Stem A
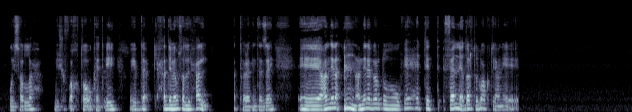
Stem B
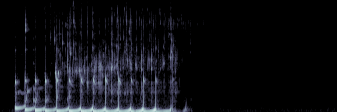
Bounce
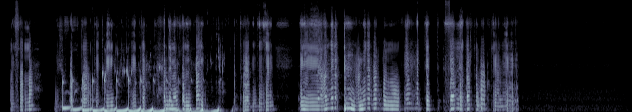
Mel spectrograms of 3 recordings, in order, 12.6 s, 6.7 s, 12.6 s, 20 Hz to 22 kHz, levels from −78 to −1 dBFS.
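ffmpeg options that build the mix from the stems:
ffmpeg -i stem1.wav -i stem2.wav -filter_complex "[0:a]aeval=exprs='0.531*(cos(1*acos(clip(val(0)/0.531,-1,1)))-cos(1*PI/2))+0.0596*(cos(6*acos(clip(val(0)/0.531,-1,1)))-cos(6*PI/2))+0.0944*(cos(7*acos(clip(val(0)/0.531,-1,1)))-cos(7*PI/2))':channel_layout=same,equalizer=frequency=9200:width=2.9:gain=13.5,dynaudnorm=framelen=220:gausssize=5:maxgain=11.5dB,volume=-1.5dB[link_01];[1:a]highshelf=frequency=6100:gain=-7,alimiter=limit=-14dB:level=0:latency=1,equalizer=frequency=87:width=1.5:gain=3.5,adelay=950,volume=-2dB[link_02];[link_01][link_02]amix=inputs=2:normalize=0,highpass=53,acompressor=threshold=-22dB:ratio=6" out.wav

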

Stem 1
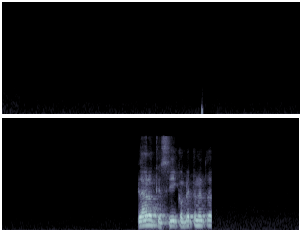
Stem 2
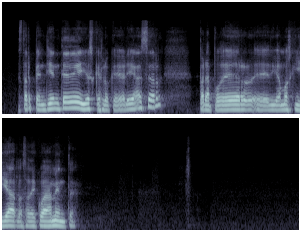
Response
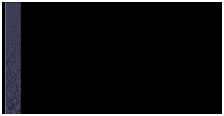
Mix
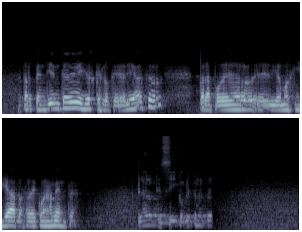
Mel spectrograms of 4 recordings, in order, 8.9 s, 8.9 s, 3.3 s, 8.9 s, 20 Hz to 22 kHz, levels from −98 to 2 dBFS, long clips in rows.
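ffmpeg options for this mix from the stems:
-filter_complex "[0:a]acompressor=threshold=-33dB:ratio=6,volume=-11dB[link_01];[1:a]lowpass=frequency=1400:width=0.5412,lowpass=frequency=1400:width=1.3066,lowshelf=frequency=290:gain=-6.5,volume=-0.5dB[link_02];[link_01][link_02]amix=inputs=2:normalize=0,acompressor=mode=upward:threshold=-41dB:ratio=2.5,asplit=2[link_03][link_04];[link_04]adelay=7.2,afreqshift=-1.3[link_05];[link_03][link_05]amix=inputs=2:normalize=1"

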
